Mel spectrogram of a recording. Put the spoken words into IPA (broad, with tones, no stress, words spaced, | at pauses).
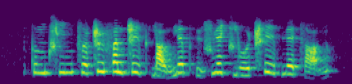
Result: t̪ʊ˥ŋt͡ɕʰi˥ŋt͡sɤ˥˧ ʈ͡ʂɻ̩˥˧fa˥˧nʈ͡ʂe˥˩ɪ̯pʰjɑ̰˨˩ʊ̯ n̪jɛ˥˩pʰy̰˨˩ɕɥɛ˥˩ t͡ɕjo˧˥ʊ̯ʈ͡ʂʰe˥˧ɪ̯ pɥɛ˥˩t͡sɑ̰˨˩˦ŋ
